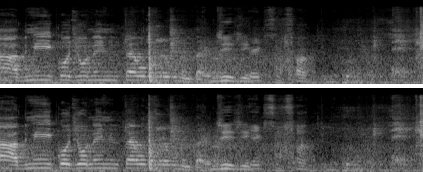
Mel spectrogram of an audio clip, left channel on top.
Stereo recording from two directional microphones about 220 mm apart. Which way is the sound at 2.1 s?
5° right (ahead or behind).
